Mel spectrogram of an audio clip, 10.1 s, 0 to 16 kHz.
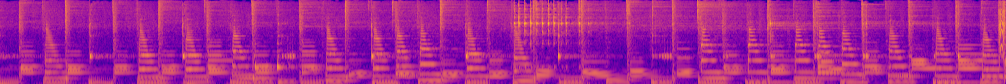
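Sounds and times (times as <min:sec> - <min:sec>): upbeat background music: 0:00.0 - 0:10.0.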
